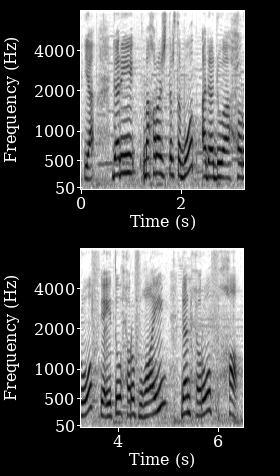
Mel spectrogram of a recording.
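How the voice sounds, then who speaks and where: A woman's voice: a little high, slow pace, darkish tone, soft background music. Patient woman teaching letter sounds. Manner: patient, repeats syllables for the viewer to copy. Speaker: Quran recitation teacher. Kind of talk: spoken tutorial lesson.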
